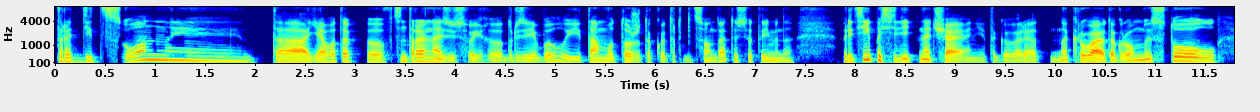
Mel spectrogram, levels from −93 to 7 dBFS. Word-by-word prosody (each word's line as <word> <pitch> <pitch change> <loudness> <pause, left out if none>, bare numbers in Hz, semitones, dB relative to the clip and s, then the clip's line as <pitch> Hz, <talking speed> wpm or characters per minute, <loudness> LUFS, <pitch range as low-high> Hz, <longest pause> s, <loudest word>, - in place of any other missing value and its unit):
Традиционные. 170 +3 +1 0.2
Та, 125 -4 +3
я 110 +6 0
вот 155 +3 -4
ап 155 -1 -1
э, 145 -1 -2
в - - -11
Центральной 150 -1 +1
Азии 100 -4 -3
у - - -6
своих, 95 -1 -5
э, 90 -2 -6
друзей 95 0 -6
был, 145 - -5
и 100 -2 -5
там 130 +6 -1
вот 120 - -6
тоже 115 -7 -2
такой - - -9
традицион 100 -4 -3
да, - - -2
то - - -13
есть - - -4
это 100 - -7
именно 95 -1 -8 0.5
прийти 135 - +2
и - - +5
посидеть 125 -8 +2
на 115 -2 +1
чай, 90 -5 +2
они 90 0 -12
это 85 - -15
говорят. 90 0 -6
Накрывают 130 +1 +3
огромный 100 +3 -1
стол, 150 +1 +2
125 Hz, 185 wpm, -25 LUFS, 95-155 Hz, 0.5 s, и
